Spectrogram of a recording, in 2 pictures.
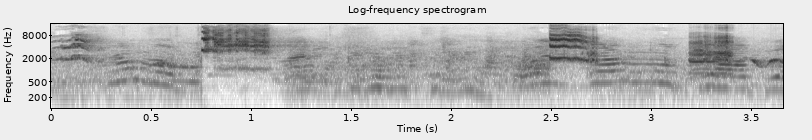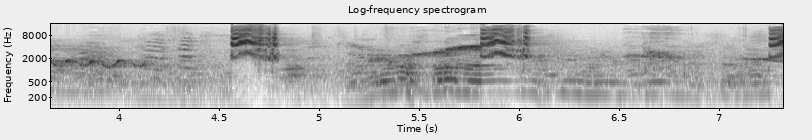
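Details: Captive red lory at the Belgrade zoo, Serbia, 2022, giving repeated loud, rasping shrieks separated by stretches of busy, lower chatter and short rising whistled notes.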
